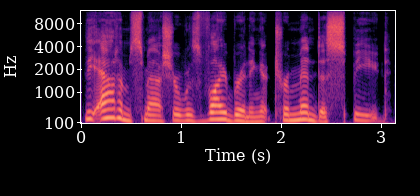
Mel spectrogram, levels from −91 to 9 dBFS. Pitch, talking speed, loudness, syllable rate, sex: 170 Hz, 155 wpm, -16 LUFS, 4.5 syllables/s, female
